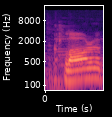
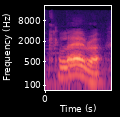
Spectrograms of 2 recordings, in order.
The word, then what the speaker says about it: Clara: Clara is C-L-A-R-A. Many people will say Clara, but it is pronounced Clara. It rhymes with Sarah.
